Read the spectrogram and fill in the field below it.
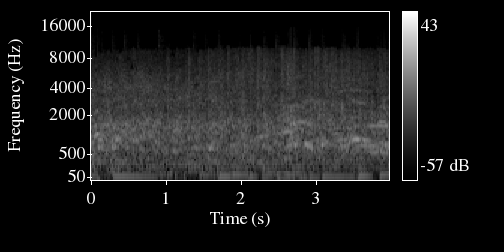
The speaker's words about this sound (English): My intro dude couldn't play, but we have this sound effect, our fake audience in the background.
